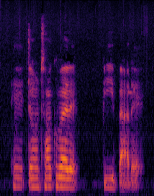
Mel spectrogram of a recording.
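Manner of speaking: very high, smooth streamer catchphrase delivery. Doing an imitation the others asked for: Dre Millie imitation. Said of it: "let's hear the Dre Millie imitation".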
